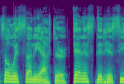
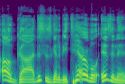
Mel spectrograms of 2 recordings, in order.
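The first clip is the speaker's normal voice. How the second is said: usual speaking voice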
